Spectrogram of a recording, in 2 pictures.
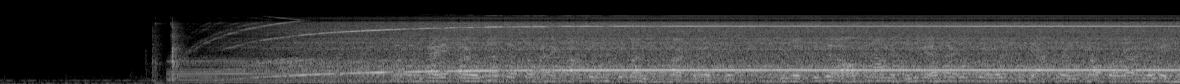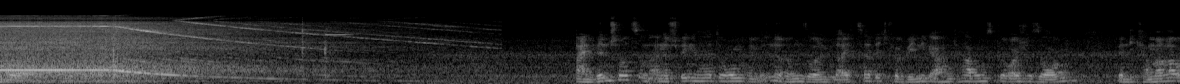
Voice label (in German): Aufnahme Internes Mikrofon Xiaomi Mi Note 10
